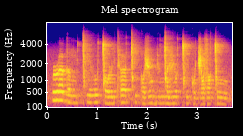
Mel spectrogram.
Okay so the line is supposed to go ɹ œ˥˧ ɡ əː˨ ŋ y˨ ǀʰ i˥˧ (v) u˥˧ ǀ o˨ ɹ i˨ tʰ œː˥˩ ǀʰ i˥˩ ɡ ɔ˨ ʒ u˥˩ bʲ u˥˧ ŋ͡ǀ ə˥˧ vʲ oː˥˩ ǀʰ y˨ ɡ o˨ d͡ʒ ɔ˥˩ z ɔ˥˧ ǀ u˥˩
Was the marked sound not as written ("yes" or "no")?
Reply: yes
